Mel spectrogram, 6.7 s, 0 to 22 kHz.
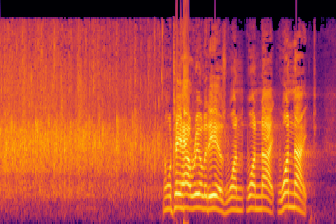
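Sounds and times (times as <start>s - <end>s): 
large audience clapping hands: 0.0s - 4.0s
speech: 3.2s - 6.3s.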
